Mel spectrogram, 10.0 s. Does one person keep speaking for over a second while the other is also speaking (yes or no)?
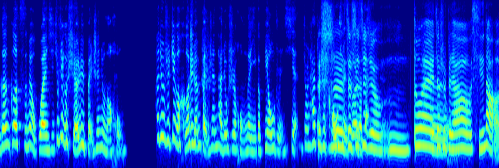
yes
